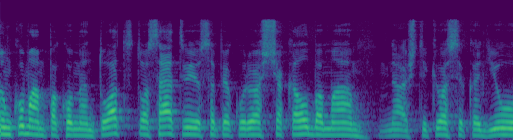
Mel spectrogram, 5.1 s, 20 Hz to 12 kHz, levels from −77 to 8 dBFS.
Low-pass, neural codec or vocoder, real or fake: 7.2 kHz; none; real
